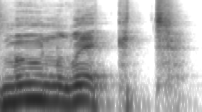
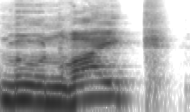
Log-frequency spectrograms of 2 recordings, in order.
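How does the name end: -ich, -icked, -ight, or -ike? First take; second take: -icked; -ike. First: The name ends in a 'licked' sound. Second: The name ends in an 'ike' sound. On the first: The speaker calls it right. "It's moonlicked" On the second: The speaker calls it wrong. "not moonlike"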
